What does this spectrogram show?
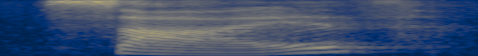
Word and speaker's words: scythe: So the word scythe has only one syllable, and the letter Y says the I diphthong.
